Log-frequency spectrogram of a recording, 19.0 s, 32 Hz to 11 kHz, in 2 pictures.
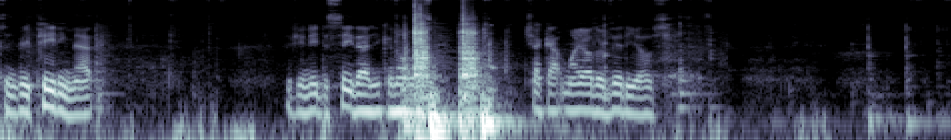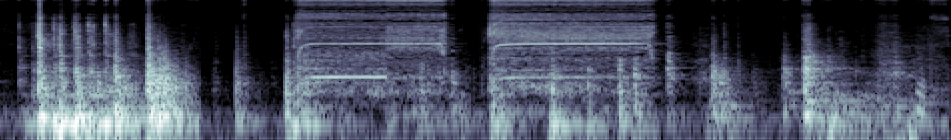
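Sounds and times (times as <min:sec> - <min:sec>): power drill whining: 0:12.5 - 0:16.2.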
